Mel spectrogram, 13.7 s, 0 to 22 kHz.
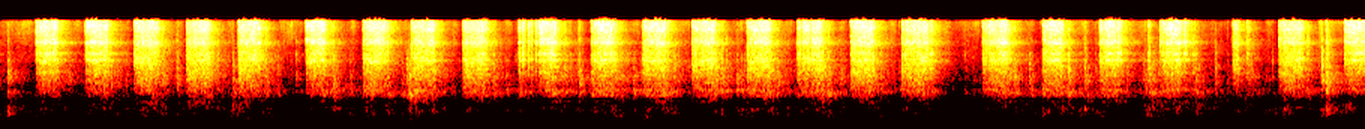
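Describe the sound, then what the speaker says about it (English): Ratchet with a 17mm socket fastening water pump bolts on a 1992–2004 Honda Civic, a rapid regular series of close, loud ratcheting clicks in steady back-and-forth strokes. "Now I take my tool, and then I fasten that, these bolts."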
